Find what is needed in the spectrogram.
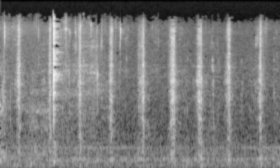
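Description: Crisp crunching of raw cabbage in a beetroot marinade being chewed, about two crunches a second in a steady chewing rhythm, the sharpest about a second in.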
